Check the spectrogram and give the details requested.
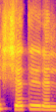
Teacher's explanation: شطر ال، تو ہمارا ہیوی لیٹر ہے، پورا ادا کریں گے، را بھی ہمارا ہیوی لیٹر ہے، پورا ادا کریں گے، موٹا ادا کریں گے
